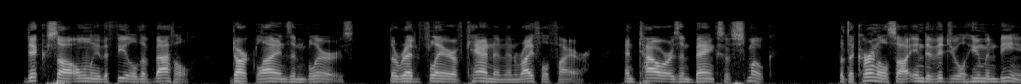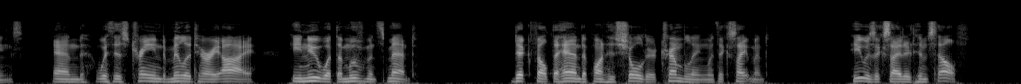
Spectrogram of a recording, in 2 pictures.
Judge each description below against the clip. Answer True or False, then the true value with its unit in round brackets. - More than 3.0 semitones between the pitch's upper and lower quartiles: False (2.4 semitones)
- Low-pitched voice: True (130 Hz)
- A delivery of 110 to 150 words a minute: False (170 wpm)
